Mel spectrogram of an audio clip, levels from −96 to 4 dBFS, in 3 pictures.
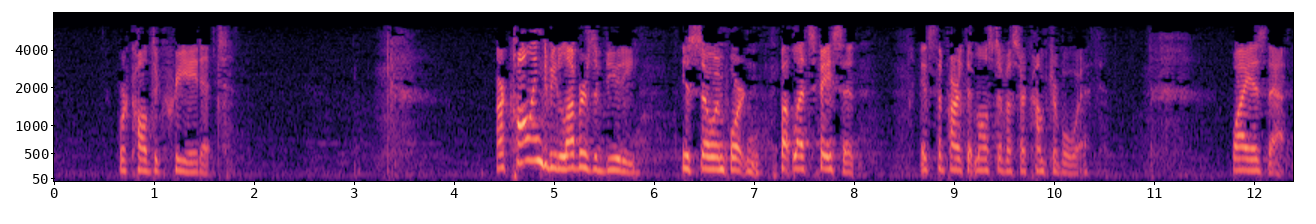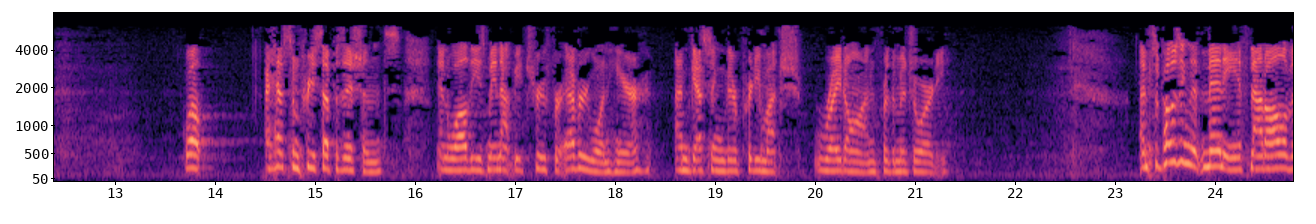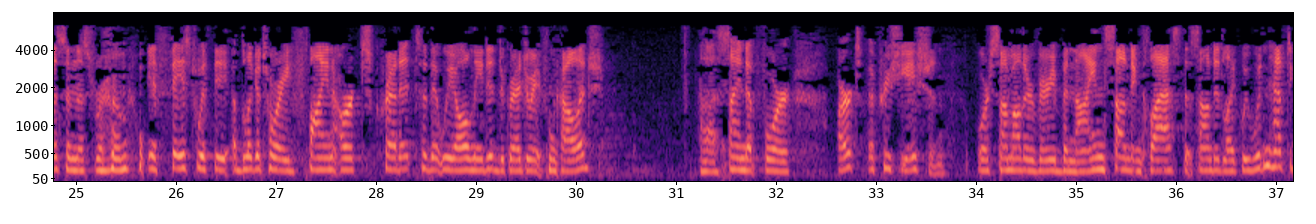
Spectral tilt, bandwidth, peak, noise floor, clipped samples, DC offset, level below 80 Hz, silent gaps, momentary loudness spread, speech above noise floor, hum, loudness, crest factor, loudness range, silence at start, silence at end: -5 dB/octave; 6.6 kHz; -4 dBFS; -63 dBFS; under 0.1%; under 0.1%; -66 dBFS; none; 15 LU; 40 dB; none; -24 LUFS; 20 dB; 9 LU; 0.65 s; 0 s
